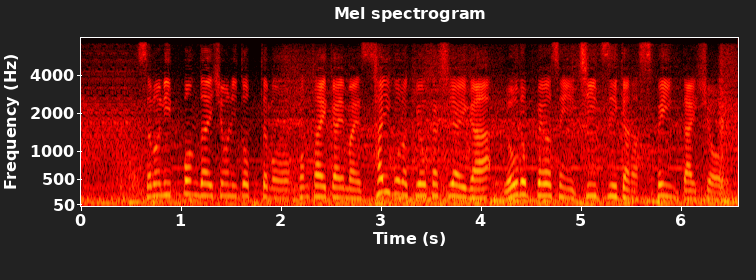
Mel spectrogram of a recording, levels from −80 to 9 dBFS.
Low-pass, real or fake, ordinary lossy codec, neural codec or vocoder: 7.2 kHz; fake; none; codec, 16 kHz, 0.9 kbps, LongCat-Audio-Codec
